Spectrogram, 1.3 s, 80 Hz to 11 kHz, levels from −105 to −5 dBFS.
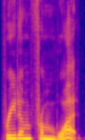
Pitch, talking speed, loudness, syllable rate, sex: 230 Hz, 140 wpm, -14 LUFS, 3.5 syllables/s, female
